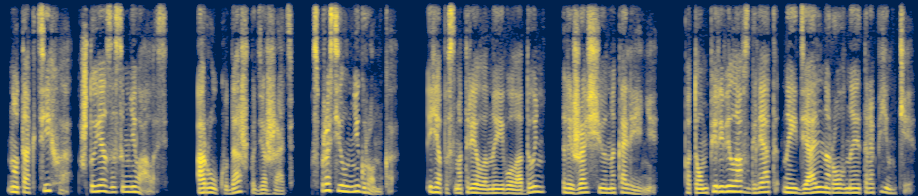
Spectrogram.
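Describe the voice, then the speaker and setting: A woman narrating a first-person audiobook in an even, measured storytelling manner. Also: on the low side, no room sound, clean studio sound.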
